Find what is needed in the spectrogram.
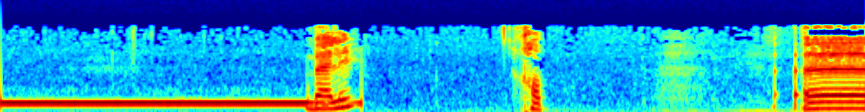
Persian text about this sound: بله، تماس اولی قطع شد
